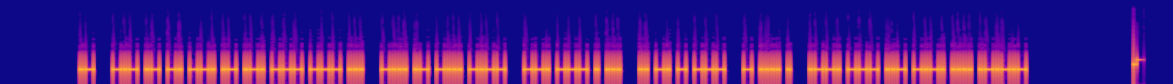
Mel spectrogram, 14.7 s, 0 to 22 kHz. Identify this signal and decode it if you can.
Morse code, heard as a keyed tone, about 34 wpm, 700 Hz. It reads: A KANGAROOS BABY GOES INTO THE POUCH.
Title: Easy Phrases 35wpm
